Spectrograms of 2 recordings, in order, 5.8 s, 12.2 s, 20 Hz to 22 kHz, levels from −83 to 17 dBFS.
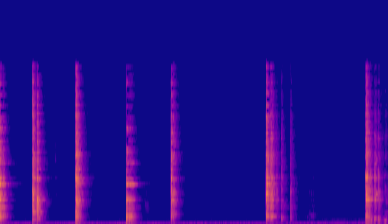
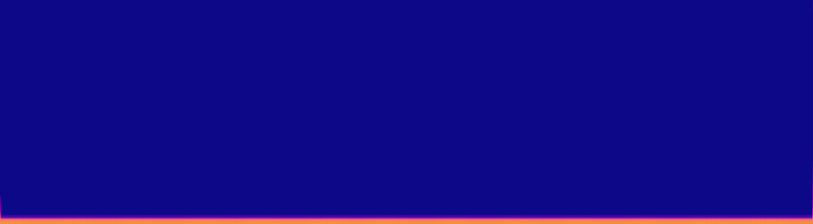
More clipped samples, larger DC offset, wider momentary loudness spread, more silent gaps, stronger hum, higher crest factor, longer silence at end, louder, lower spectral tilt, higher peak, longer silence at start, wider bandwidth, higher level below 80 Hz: neither; neither; first, 18 LU vs 1 LU; neither; neither; first, 28 dB vs 6 dB; about the same, 0.05 s vs 0 s; second, -24 LUFS vs -14 LUFS; second, 1.5 dB/octave vs -15.5 dB/octave; first, 0 dBFS vs -6 dBFS; about the same, 0 s vs 0 s; first, 16 kHz vs 0.5 kHz; first, -54 dBFS vs under -90 dBFS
